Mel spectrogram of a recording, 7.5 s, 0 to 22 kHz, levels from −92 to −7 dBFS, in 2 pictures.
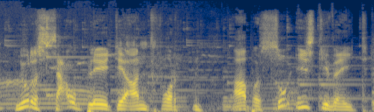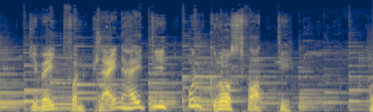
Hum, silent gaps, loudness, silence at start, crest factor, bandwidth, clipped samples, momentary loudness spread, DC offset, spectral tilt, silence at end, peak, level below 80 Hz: none; none; -18 LUFS; 0 s; 16 dB; 17 kHz; under 0.1%; 14 LU; under 0.1%; -5 dB/octave; 0 s; -4 dBFS; -38 dBFS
